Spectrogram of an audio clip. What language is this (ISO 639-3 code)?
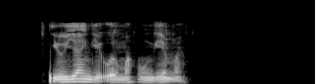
qup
